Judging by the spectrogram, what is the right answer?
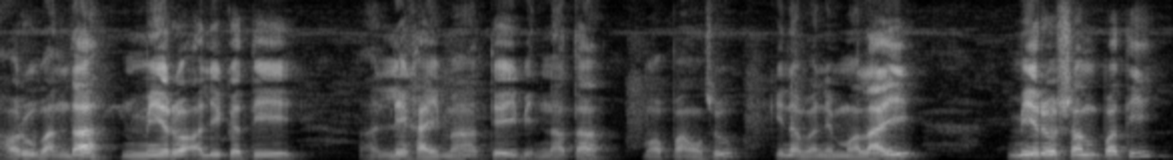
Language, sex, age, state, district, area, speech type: Nepali, male, 60+, West Bengal, Kalimpong, rural, spontaneous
